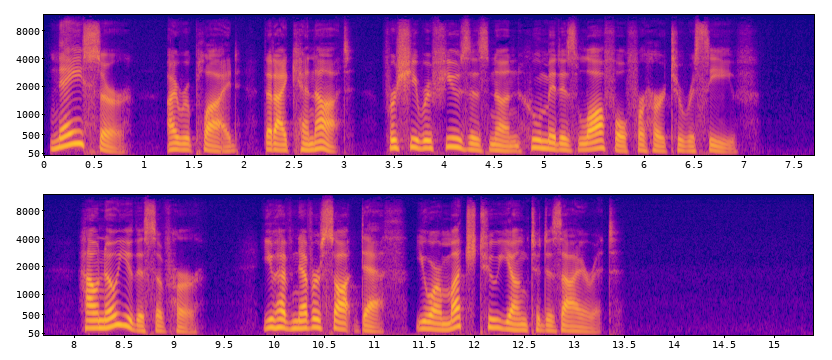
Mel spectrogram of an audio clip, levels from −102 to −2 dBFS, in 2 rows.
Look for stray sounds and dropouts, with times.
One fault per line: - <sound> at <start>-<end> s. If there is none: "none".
none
